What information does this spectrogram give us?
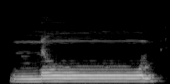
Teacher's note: জিহ্বার আগা তার বরাবর উপরে তালের সঙ্গে লাগিয়ে উচ্চারিত হয় নুন নুন আর নুন বলার সময় ঠোটটা গোল হবে।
